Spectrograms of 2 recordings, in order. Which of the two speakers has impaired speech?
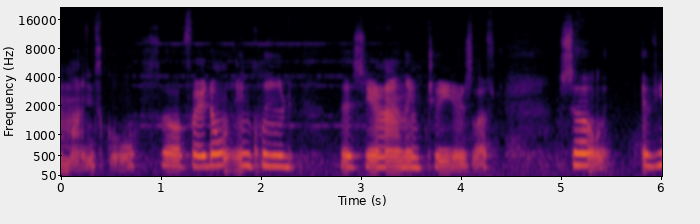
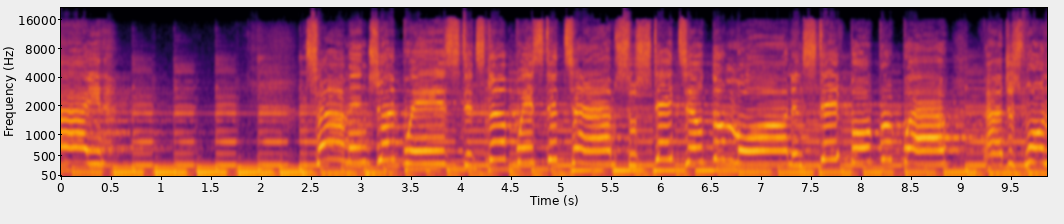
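The first: cerebral palsy; spastic quadriplegic, all four limbs, arms less affected, back rod surgery; sometimes stutters, forgets words, used breathing device.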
